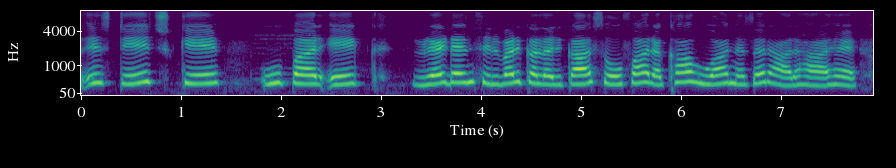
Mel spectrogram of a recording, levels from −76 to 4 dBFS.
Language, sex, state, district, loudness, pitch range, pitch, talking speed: Hindi, female, Jharkhand, Palamu, -16 LUFS, 270-320 Hz, 295 Hz, 120 wpm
